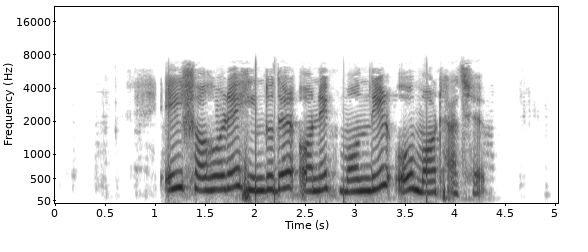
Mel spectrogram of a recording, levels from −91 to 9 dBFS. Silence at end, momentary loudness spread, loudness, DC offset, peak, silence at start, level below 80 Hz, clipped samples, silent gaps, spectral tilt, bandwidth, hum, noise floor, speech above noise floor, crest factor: 0.75 s; 9 LU; -12 LUFS; under 0.1%; -2 dBFS; 1.1 s; -48 dBFS; under 0.1%; none; -6 dB/octave; 7 kHz; none; -52 dBFS; 41 dB; 12 dB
